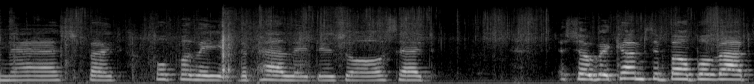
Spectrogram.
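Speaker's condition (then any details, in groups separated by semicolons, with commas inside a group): Anoxic brain injury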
